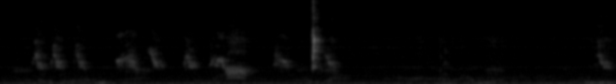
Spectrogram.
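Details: Lovebirds out of the cage with others, green Fischer's and lutino pairs kept as pets; quiet series of short rising chirps spaced about a third of a second apart, one sharp click-like shriek, then near silence.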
